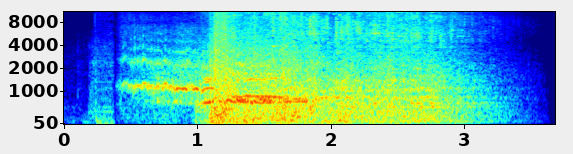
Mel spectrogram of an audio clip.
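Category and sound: sound effect, car skidding sound effect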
